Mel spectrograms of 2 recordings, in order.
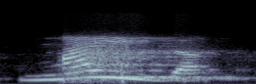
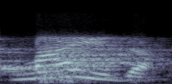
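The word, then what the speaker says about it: maïs: Example, first one is maize. Maize. See the spelling? M-A-I-S. Maize.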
